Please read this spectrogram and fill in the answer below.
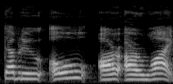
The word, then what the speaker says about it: worry: 首先的话呢，看一下 w o r r y 这个单词，英式发音当中呢，我们读作 worry，worry，而美式发音当中呢，读成长元音的 a，worry，worry。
